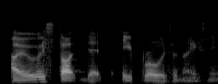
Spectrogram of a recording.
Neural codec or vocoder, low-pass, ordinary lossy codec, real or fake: codec, 44.1 kHz, 7.8 kbps, Pupu-Codec; 7.2 kHz; none; fake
